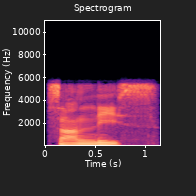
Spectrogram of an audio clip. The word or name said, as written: Senlis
